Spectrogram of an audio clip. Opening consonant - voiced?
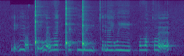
yes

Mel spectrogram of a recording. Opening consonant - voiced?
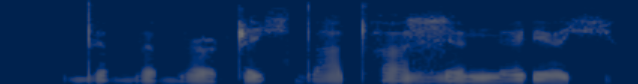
yes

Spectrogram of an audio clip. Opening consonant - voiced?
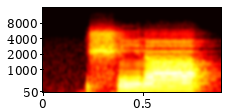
no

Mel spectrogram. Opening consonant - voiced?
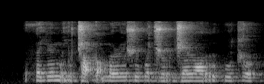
no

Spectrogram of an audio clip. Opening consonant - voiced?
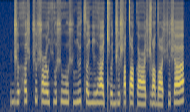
yes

